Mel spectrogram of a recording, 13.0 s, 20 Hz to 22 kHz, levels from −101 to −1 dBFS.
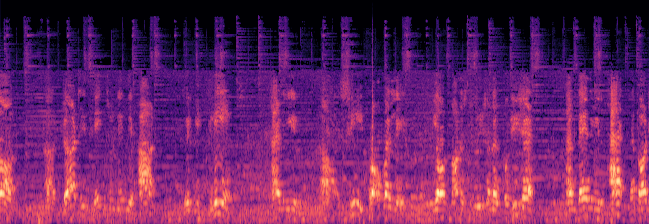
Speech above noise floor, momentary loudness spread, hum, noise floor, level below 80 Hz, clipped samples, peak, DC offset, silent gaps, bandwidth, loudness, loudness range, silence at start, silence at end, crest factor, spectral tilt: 19 dB; 21 LU; none; -38 dBFS; -50 dBFS; under 0.1%; 0 dBFS; under 0.1%; none; 12.5 kHz; -19 LUFS; 7 LU; 0 s; 0 s; 20 dB; -5.5 dB/octave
